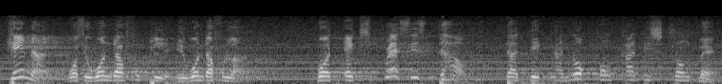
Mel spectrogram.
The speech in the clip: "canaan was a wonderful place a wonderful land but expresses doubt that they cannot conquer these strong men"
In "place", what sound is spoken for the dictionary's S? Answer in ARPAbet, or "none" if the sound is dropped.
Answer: none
